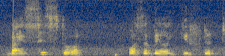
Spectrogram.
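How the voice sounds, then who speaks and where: This woman's voice sits at a medium pitch with fairly even intonation. Noticeable noise runs in the background. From Germany. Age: 80s+. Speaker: retired teacher. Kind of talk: oral history interview answer.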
